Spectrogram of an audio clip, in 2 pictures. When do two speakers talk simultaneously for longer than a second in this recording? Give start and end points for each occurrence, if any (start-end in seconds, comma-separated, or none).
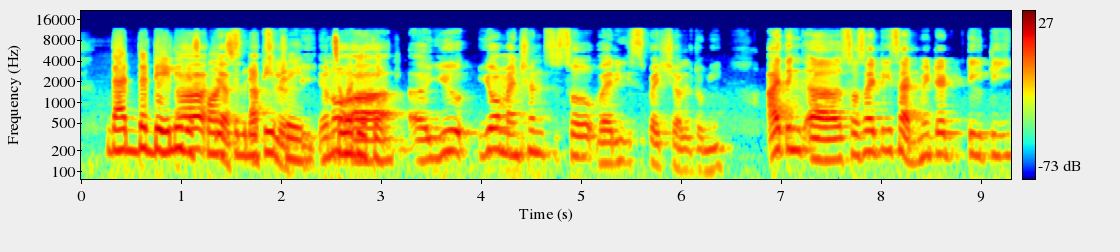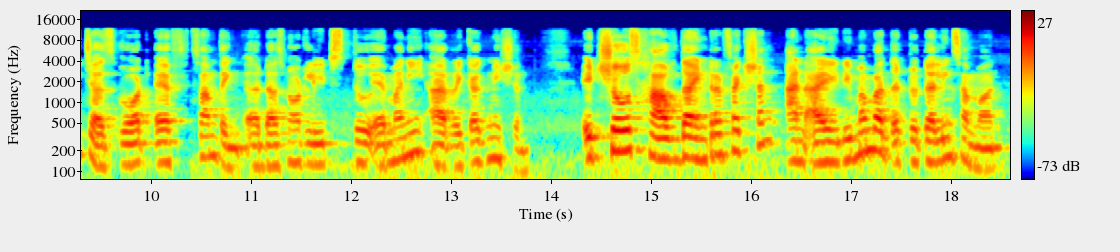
0.9-3.1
